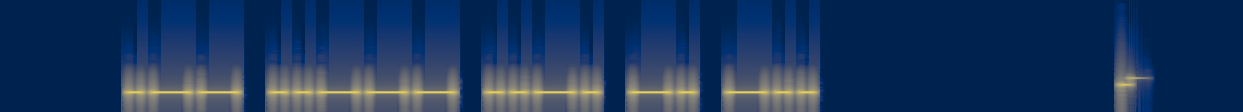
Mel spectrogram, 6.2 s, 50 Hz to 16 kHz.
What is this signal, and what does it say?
Morse code, heard as a keyed tone, about 20 wpm, 700 Hz. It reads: W2FND
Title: USA Call Signs Repeated 2x 20wpm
